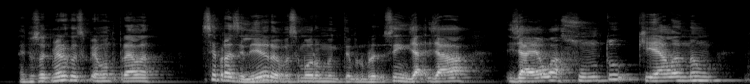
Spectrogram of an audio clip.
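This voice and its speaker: In a Rio de Janeiro accent, a man talks at a fairly quick pace with audible room echo. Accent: Rio de Janeiro Brazilian Portuguese. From Brazil, Rio de Janeiro. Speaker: podcast guest, immigrant. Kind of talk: casual chat.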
